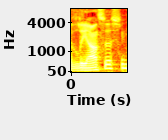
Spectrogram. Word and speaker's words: Leonsis: Leonsis? – Yeah.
